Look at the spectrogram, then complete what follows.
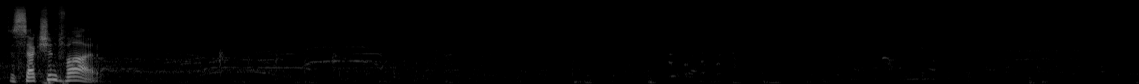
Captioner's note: laughter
